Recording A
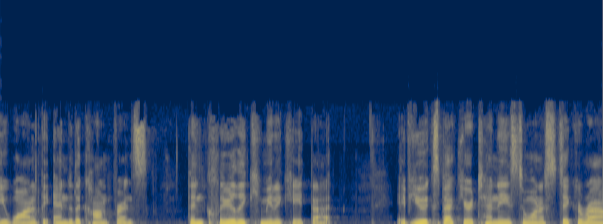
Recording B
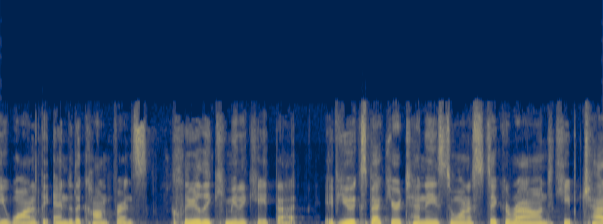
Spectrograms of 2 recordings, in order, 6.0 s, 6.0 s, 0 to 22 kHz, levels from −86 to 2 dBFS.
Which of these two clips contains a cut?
B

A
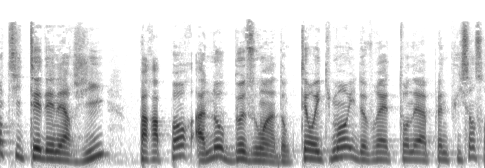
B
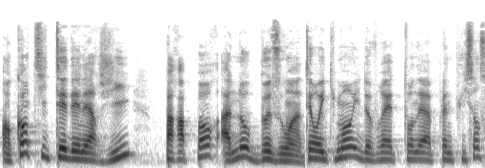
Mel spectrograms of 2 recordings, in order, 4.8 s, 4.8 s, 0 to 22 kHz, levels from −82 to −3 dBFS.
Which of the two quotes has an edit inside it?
B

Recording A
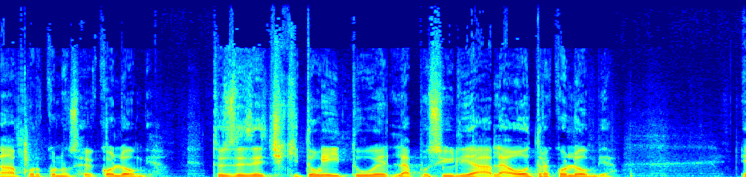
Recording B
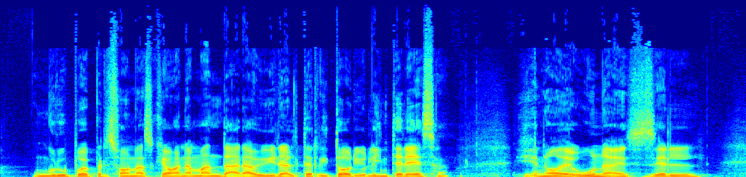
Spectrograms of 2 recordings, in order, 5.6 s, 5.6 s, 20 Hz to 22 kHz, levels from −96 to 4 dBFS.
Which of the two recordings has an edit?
A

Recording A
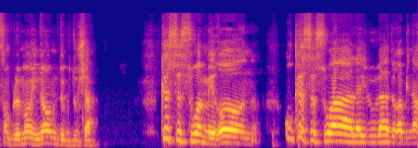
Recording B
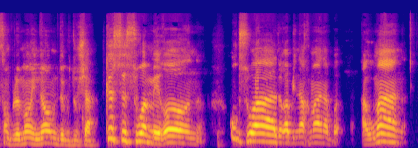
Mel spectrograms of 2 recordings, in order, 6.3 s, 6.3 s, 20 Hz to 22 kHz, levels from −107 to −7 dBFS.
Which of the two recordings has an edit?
B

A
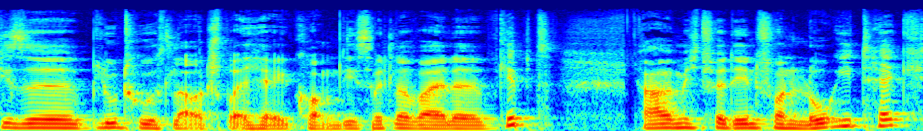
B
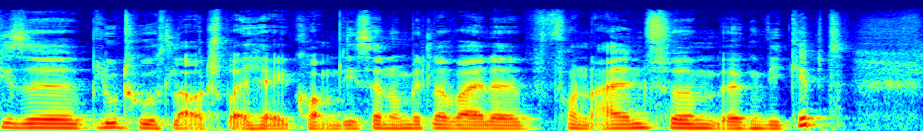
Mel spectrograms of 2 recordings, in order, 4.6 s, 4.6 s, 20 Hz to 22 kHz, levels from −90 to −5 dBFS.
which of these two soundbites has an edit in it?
A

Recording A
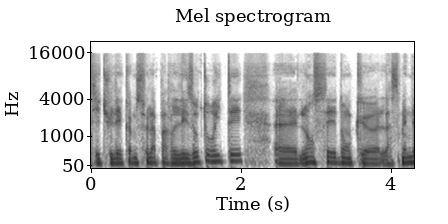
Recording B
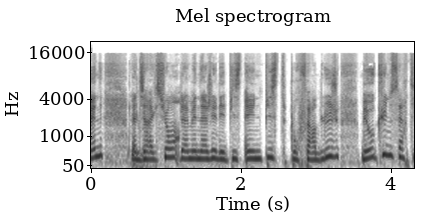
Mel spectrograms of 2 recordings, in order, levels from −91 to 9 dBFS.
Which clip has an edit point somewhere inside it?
B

